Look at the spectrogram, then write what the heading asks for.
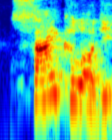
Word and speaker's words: psychology: Psychology is the next word. Again, per is silent there.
